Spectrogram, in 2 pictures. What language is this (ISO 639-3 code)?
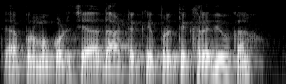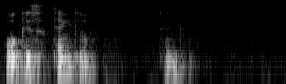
mar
